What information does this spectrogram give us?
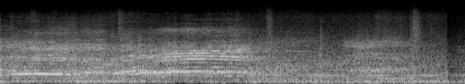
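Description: Sheep bleat in a sheepfold: many overlapping, wavering cries form a loud, continuous chorus of livestock with a steady rumble underneath.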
